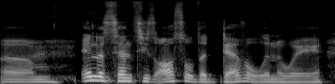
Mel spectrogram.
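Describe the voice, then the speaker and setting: A man with an American accent in a normal speaking voice of medium pitch, at a fairly slow pace with ordinary pitch variation, on a very clean recording with a silent background. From Tonga and US. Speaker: fantasy author. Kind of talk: casual monologue presenting own fantasy novel. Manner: rambling with fillers and self-corrections.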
